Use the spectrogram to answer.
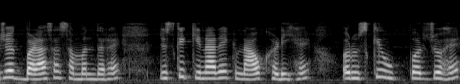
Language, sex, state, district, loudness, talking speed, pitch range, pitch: Hindi, female, Maharashtra, Pune, -18 LUFS, 220 wpm, 255-300 Hz, 280 Hz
